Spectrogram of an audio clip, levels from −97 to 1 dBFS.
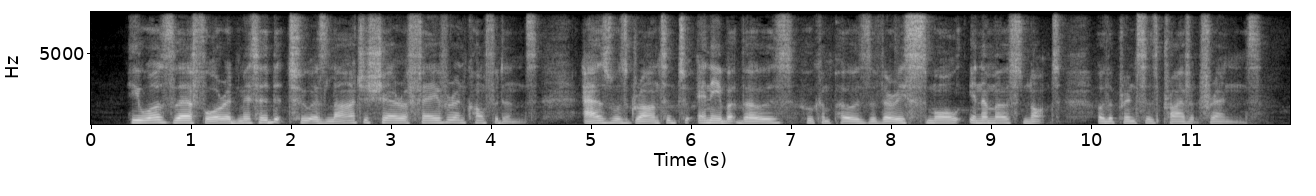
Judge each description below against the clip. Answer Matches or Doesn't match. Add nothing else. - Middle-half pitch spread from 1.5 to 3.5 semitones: Matches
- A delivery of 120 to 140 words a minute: Doesn't match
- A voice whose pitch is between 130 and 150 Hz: Matches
